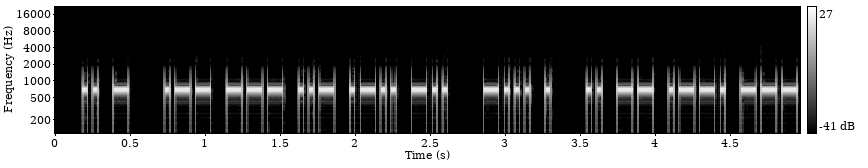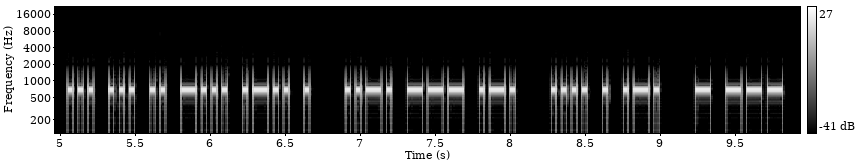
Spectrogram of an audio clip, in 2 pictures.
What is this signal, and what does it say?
Morse code, heard as a keyed tone, about 34 wpm, 700 Hz. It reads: IT WOULD BE IMPOSSIBLE FOR HER TO
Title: Sentences from Top 1100 Words 35wpm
